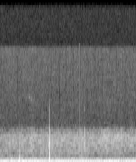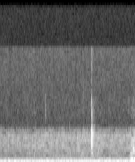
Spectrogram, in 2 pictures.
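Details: Steady low engine-like rumble with a few faint clicks, and no animal voice can be picked out.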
